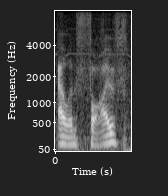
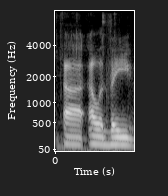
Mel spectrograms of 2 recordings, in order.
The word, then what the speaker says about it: Alad V: We kept pronouncing it Alad 5, because it's like, Roman numeral for 5. And he's like, no, it's Alad V.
